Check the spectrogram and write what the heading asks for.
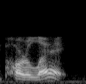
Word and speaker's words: Parler: And by the way, Parler, I think the original pronunciation was supposed to be Parlay. – Oh, interesting. Okay. – Yeah, but everybody calls it Parler because that's the way it's spelled.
